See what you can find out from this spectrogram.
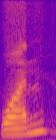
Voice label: "6", poker; iPoker 2000

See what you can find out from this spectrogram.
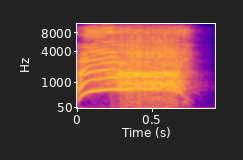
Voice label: SCI SCARED; Messiah

